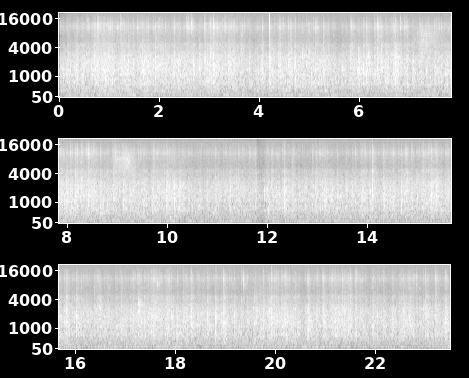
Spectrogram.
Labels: Is it raining?
yes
